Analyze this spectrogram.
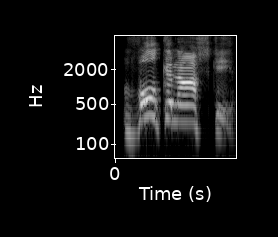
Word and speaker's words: Volkanovski: The name was pronounced Volkanovski, by the way.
